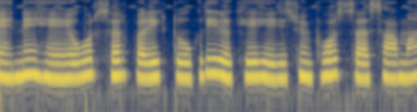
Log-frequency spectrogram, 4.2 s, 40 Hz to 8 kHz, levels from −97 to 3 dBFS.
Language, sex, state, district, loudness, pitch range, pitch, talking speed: Hindi, female, Odisha, Sambalpur, -13 LUFS, 205-225 Hz, 210 Hz, 185 wpm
